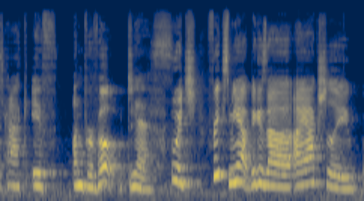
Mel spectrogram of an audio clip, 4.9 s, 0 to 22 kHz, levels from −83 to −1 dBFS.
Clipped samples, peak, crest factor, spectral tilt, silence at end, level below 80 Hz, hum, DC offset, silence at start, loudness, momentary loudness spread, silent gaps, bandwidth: under 0.1%; -4 dBFS; 20 dB; -4 dB/octave; 0 s; -60 dBFS; none; under 0.1%; 0 s; -23 LUFS; 9 LU; none; 18 kHz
